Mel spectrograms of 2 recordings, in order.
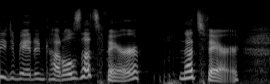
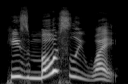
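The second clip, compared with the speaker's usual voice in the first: ordinary delivery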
